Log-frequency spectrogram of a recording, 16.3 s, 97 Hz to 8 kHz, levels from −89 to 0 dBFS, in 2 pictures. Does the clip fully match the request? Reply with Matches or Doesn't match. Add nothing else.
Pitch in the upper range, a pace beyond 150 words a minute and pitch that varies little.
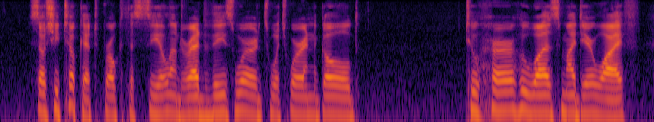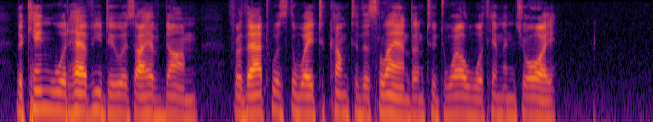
Doesn't match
